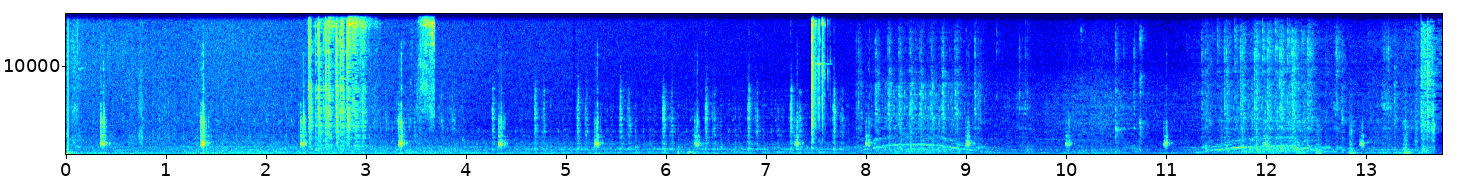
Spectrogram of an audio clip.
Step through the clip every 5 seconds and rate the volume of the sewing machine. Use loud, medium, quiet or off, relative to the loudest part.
medium, medium, loud.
